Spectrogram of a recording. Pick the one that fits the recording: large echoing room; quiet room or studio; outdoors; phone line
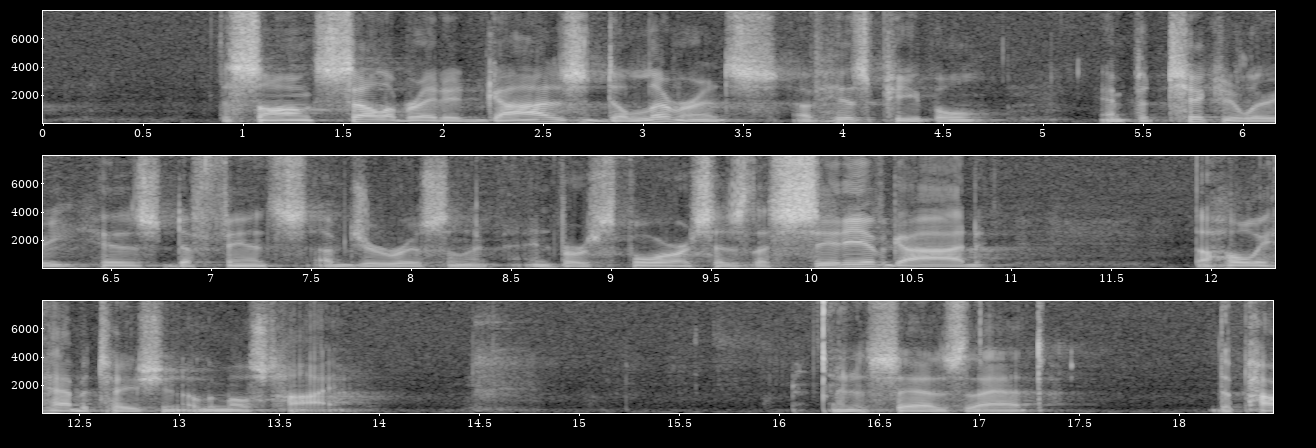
large echoing room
